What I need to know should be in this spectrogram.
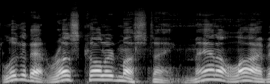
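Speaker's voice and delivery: loud, high excited call; excited shout. A narrator's reading. Cowboy admiring the mustang to his pals, loud and excited. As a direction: marvel out loud at the horse. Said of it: "a cowboy shouted".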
